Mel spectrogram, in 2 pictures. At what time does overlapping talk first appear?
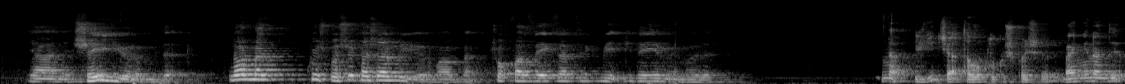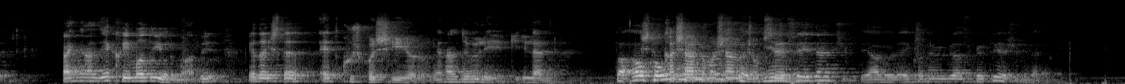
17.7 s

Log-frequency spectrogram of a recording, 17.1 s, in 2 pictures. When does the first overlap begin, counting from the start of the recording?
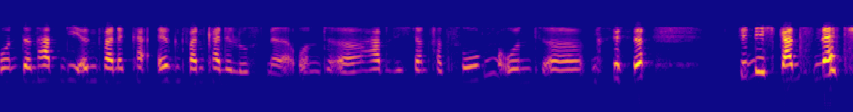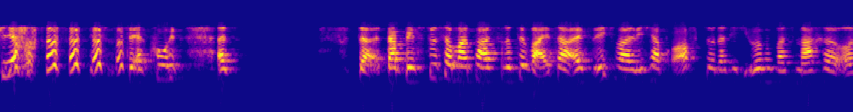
none

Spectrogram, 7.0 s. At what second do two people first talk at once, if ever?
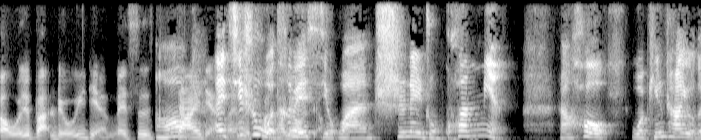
1.6 s

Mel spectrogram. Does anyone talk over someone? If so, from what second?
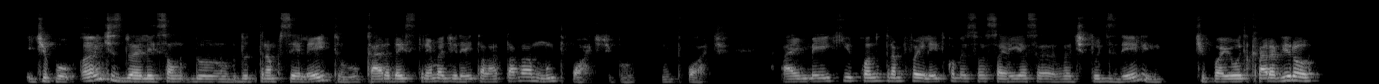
none

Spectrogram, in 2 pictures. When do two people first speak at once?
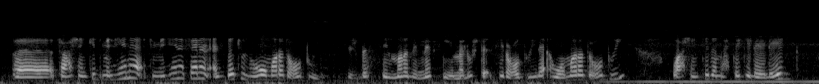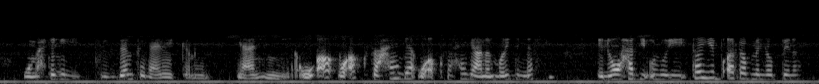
none

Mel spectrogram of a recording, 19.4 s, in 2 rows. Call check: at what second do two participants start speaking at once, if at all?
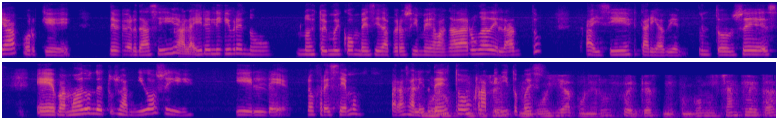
14.9 s

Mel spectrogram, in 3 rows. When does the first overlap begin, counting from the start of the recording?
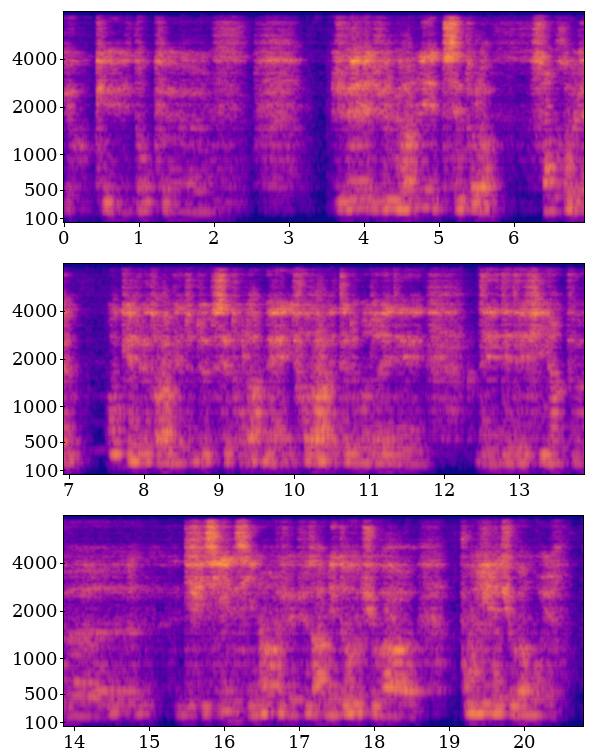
none

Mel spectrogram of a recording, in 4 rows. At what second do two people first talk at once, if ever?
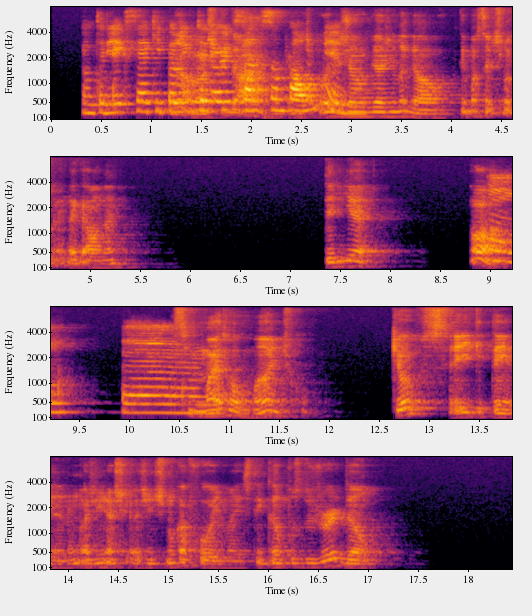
1.2 s

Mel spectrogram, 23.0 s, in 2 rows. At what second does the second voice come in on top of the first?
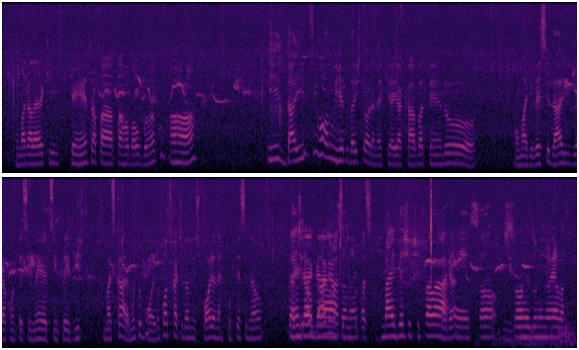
17.3 s

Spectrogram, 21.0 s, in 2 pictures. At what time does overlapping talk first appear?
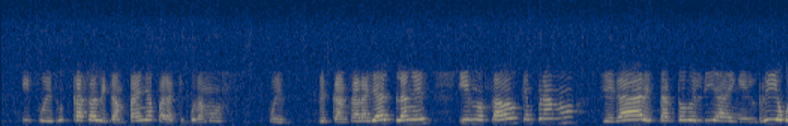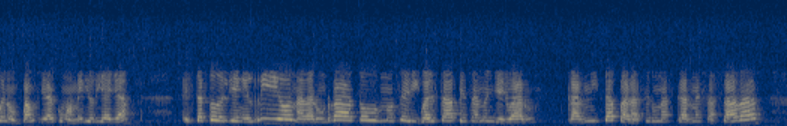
none

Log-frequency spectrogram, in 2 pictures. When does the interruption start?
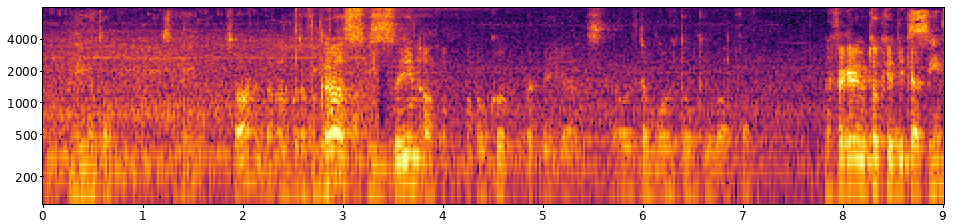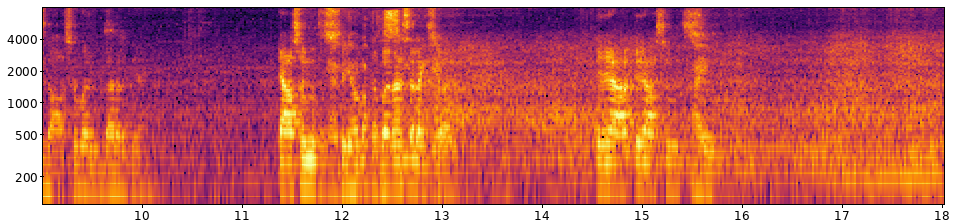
2.6 s

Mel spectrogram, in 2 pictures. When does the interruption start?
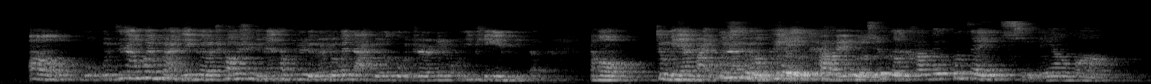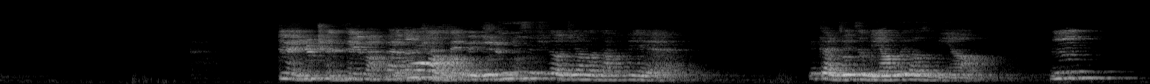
7.1 s

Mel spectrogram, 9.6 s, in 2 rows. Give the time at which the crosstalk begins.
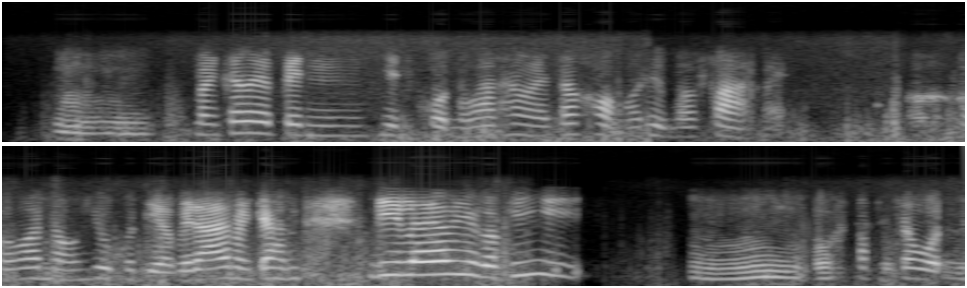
none

